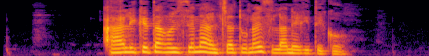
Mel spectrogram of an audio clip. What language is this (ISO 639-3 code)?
eus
